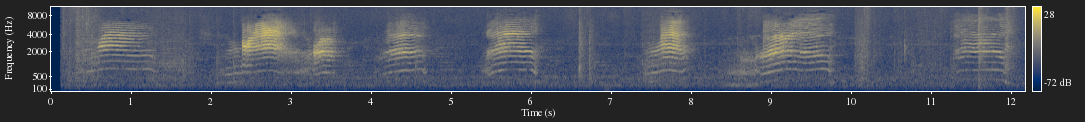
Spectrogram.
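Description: A 16-year-old domestic cat meowing about eight times in a row, short calls a second or so apart with one longer call about nine seconds in, begging for the can of tuna held in front of it.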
